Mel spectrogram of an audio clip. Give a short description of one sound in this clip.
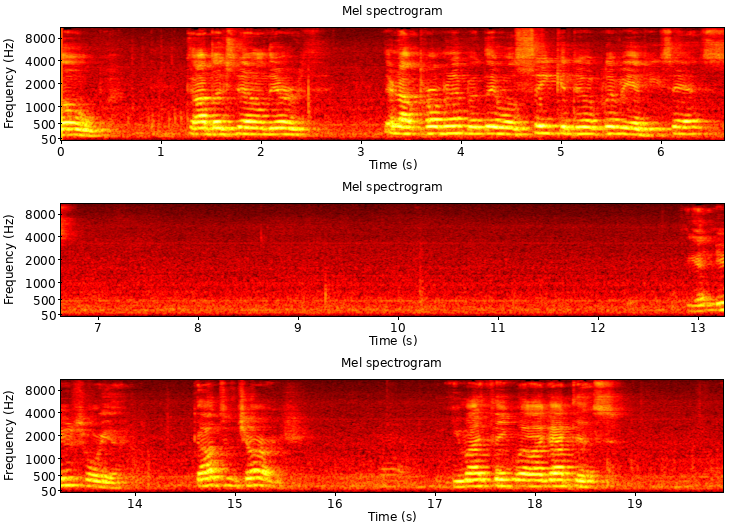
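A man speaks calmly into a microphone, pausing between phrases.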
